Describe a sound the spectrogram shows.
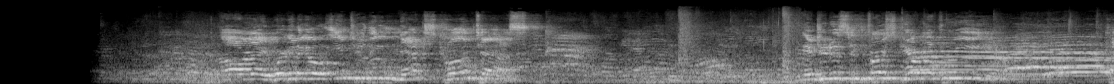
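A man speaks loudly over a loudspeaker in an echoing hall.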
